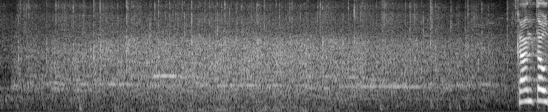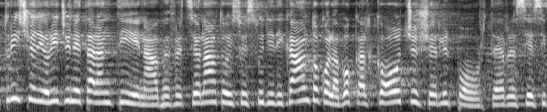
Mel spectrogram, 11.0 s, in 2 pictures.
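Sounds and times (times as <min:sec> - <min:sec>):
audience applause: 0:00.0 - 0:05.2
speech: 0:05.2 - 0:10.9.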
